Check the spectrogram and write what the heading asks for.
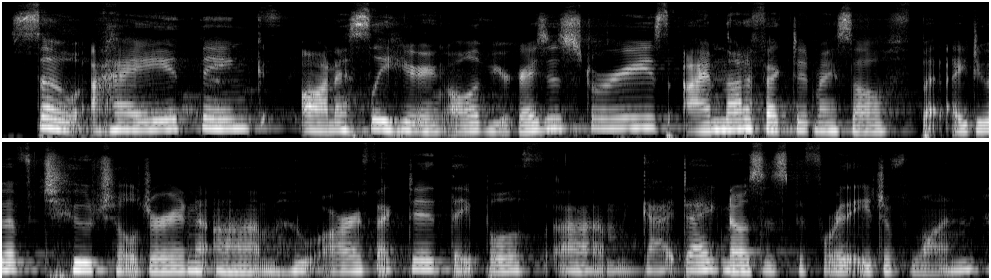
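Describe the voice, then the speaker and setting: Gravelly-voiced mother speaking with gratitude. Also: mid-range voice, moderate pace, few pauses, a little mellow. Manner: grateful, heartfelt, growing emphatic. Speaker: parent of affected children. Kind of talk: personal testimony in a group discussion. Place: conference room at a live event. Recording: long reverb of a conference hall.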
